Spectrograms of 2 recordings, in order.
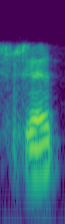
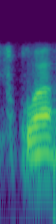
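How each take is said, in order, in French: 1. Le mot a une voyelle e ouverte et un t final. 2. Le mot se termine par une voyelle wa, sans consonne. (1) "Ça a devenu fret au Québec" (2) "et froid en France"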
